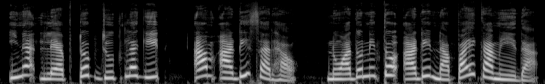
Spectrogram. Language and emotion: Santali, happy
